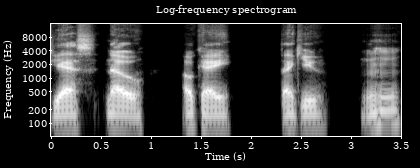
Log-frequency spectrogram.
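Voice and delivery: low, soft, emotionless replies; bland answers. Shown as a demonstration. Coach shows gray rock replies to a narcissist, bland. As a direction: give each short answer with no interest, quietly. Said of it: "giving them bland answers".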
